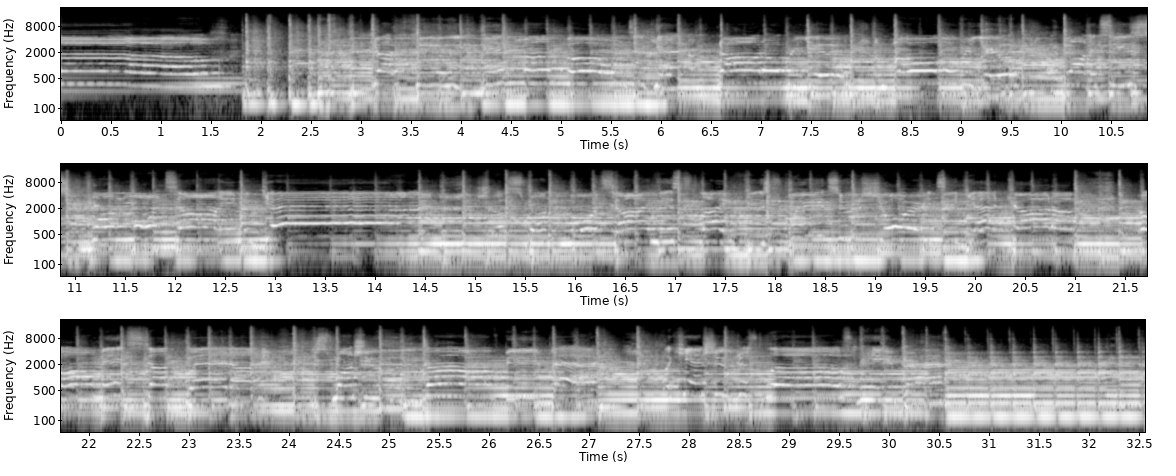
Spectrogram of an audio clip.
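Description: A woman singing to her own strummed acoustic guitar, the voice holding and sliding between notes over steady chords, with a brief drop in level about two seconds in.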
